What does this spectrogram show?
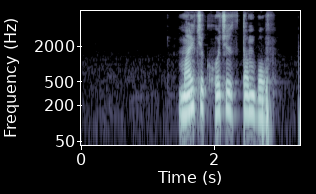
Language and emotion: Russian, neutral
